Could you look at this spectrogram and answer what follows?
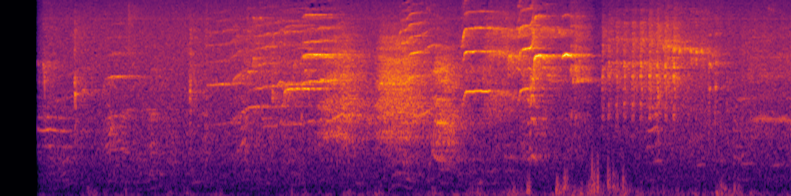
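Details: A wild flock of Scarlet Macaws, reintroduced through a breeding program, gives harsh, grating squawks and screeches in an overlapping noisy chorus at the Mayan ruins of Copan Ruinas, Honduras, with human voices murmuring underneath.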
